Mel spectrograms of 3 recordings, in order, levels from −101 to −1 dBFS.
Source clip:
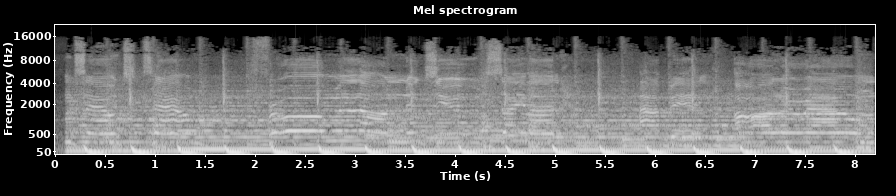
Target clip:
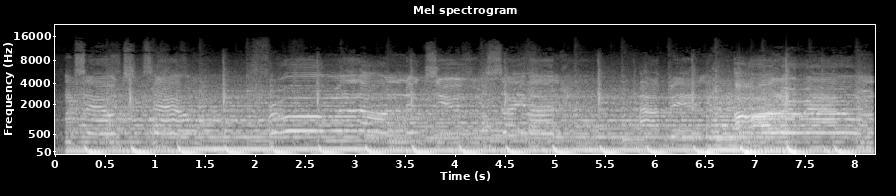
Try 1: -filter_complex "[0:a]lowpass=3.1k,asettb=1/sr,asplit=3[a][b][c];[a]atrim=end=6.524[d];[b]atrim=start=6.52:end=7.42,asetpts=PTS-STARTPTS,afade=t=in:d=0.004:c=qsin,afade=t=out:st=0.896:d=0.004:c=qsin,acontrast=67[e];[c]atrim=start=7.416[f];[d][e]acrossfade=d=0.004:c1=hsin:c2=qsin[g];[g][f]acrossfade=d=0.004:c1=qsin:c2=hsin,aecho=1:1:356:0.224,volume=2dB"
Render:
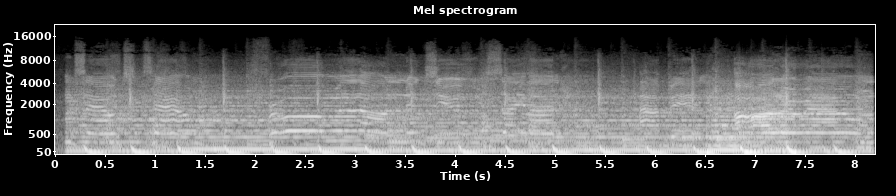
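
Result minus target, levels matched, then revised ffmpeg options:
250 Hz band +4.5 dB
-filter_complex "[0:a]lowpass=3.1k,equalizer=f=210:t=o:w=0.74:g=-11,asettb=1/sr,asplit=3[a][b][c];[a]atrim=end=6.524[d];[b]atrim=start=6.52:end=7.42,asetpts=PTS-STARTPTS,afade=t=in:d=0.004:c=qsin,afade=t=out:st=0.896:d=0.004:c=qsin,acontrast=67[e];[c]atrim=start=7.416[f];[d][e]acrossfade=d=0.004:c1=hsin:c2=qsin[g];[g][f]acrossfade=d=0.004:c1=qsin:c2=hsin,aecho=1:1:356:0.224,volume=2dB"

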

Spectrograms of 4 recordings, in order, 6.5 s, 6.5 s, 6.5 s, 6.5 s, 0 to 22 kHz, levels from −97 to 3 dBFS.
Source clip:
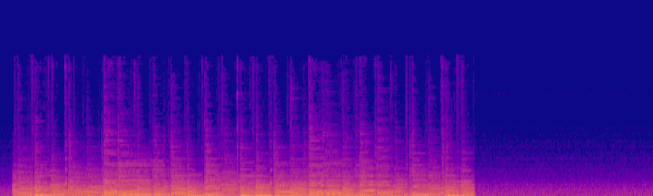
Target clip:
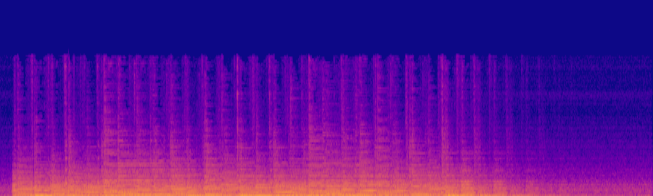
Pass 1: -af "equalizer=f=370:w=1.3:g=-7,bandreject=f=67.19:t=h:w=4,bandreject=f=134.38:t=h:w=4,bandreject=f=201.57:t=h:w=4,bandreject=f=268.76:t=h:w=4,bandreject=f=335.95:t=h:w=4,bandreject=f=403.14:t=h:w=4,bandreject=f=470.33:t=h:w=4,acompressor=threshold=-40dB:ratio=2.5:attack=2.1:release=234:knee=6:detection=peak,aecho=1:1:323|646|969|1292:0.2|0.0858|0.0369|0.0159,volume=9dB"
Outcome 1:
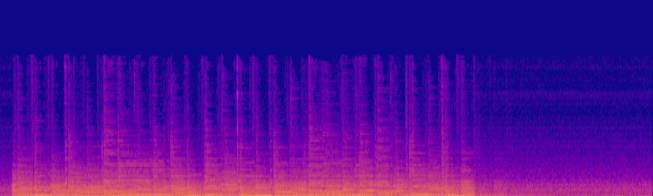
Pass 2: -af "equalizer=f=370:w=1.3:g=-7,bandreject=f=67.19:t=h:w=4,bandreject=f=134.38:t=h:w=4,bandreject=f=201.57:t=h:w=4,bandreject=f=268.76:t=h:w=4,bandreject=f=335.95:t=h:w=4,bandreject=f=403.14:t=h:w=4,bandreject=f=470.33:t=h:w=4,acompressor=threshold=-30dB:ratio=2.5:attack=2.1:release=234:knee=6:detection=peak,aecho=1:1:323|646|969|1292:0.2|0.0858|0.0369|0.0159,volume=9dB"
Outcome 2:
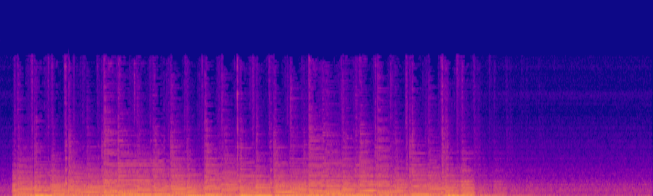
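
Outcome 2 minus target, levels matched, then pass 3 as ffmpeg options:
echo-to-direct -7 dB
-af "equalizer=f=370:w=1.3:g=-7,bandreject=f=67.19:t=h:w=4,bandreject=f=134.38:t=h:w=4,bandreject=f=201.57:t=h:w=4,bandreject=f=268.76:t=h:w=4,bandreject=f=335.95:t=h:w=4,bandreject=f=403.14:t=h:w=4,bandreject=f=470.33:t=h:w=4,acompressor=threshold=-30dB:ratio=2.5:attack=2.1:release=234:knee=6:detection=peak,aecho=1:1:323|646|969|1292|1615:0.447|0.192|0.0826|0.0355|0.0153,volume=9dB"

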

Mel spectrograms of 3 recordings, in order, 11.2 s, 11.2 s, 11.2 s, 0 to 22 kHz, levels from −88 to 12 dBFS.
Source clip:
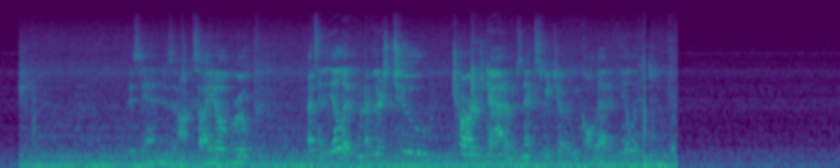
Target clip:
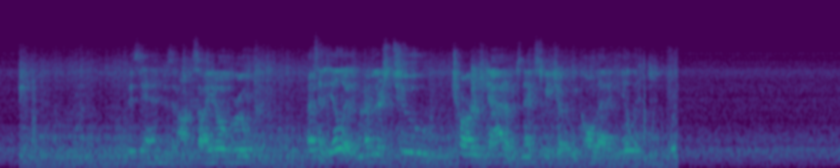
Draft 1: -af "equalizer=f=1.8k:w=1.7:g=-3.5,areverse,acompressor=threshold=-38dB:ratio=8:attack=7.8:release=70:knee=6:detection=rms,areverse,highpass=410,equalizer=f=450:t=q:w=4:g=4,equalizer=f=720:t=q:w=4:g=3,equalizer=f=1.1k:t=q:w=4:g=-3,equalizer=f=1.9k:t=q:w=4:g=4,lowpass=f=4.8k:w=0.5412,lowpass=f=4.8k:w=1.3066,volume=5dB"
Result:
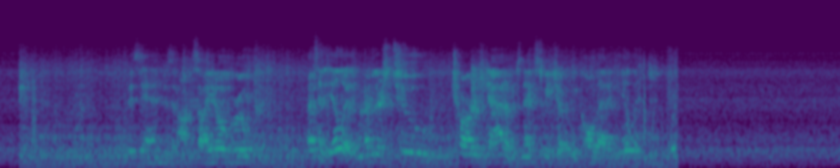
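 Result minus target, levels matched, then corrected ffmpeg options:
2000 Hz band +4.0 dB
-af "equalizer=f=1.8k:w=1.7:g=-11,areverse,acompressor=threshold=-38dB:ratio=8:attack=7.8:release=70:knee=6:detection=rms,areverse,highpass=410,equalizer=f=450:t=q:w=4:g=4,equalizer=f=720:t=q:w=4:g=3,equalizer=f=1.1k:t=q:w=4:g=-3,equalizer=f=1.9k:t=q:w=4:g=4,lowpass=f=4.8k:w=0.5412,lowpass=f=4.8k:w=1.3066,volume=5dB"

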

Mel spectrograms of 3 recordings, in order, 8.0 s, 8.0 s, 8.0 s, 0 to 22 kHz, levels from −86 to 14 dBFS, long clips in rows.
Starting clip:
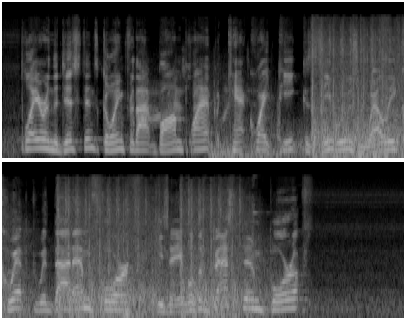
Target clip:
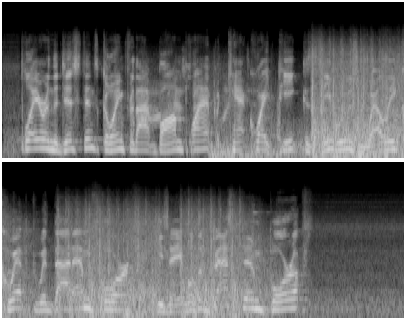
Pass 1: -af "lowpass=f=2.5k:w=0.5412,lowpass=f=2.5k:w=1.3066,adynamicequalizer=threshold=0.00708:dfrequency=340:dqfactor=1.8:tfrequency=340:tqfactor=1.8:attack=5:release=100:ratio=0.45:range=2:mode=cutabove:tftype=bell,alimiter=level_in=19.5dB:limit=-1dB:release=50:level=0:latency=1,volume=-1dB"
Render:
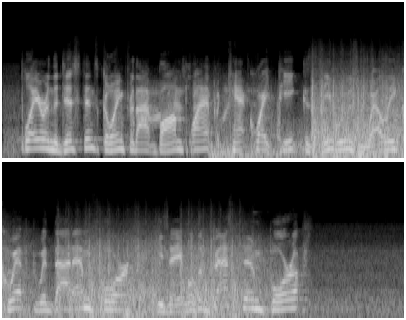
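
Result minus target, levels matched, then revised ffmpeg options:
4000 Hz band -11.0 dB
-af "lowpass=f=5.5k:w=0.5412,lowpass=f=5.5k:w=1.3066,adynamicequalizer=threshold=0.00708:dfrequency=340:dqfactor=1.8:tfrequency=340:tqfactor=1.8:attack=5:release=100:ratio=0.45:range=2:mode=cutabove:tftype=bell,alimiter=level_in=19.5dB:limit=-1dB:release=50:level=0:latency=1,volume=-1dB"

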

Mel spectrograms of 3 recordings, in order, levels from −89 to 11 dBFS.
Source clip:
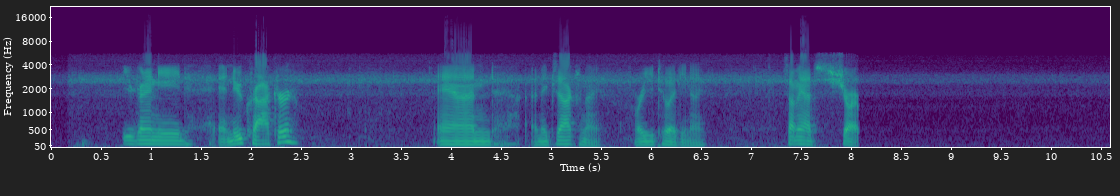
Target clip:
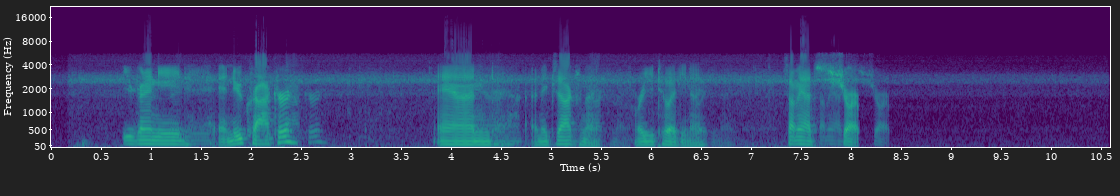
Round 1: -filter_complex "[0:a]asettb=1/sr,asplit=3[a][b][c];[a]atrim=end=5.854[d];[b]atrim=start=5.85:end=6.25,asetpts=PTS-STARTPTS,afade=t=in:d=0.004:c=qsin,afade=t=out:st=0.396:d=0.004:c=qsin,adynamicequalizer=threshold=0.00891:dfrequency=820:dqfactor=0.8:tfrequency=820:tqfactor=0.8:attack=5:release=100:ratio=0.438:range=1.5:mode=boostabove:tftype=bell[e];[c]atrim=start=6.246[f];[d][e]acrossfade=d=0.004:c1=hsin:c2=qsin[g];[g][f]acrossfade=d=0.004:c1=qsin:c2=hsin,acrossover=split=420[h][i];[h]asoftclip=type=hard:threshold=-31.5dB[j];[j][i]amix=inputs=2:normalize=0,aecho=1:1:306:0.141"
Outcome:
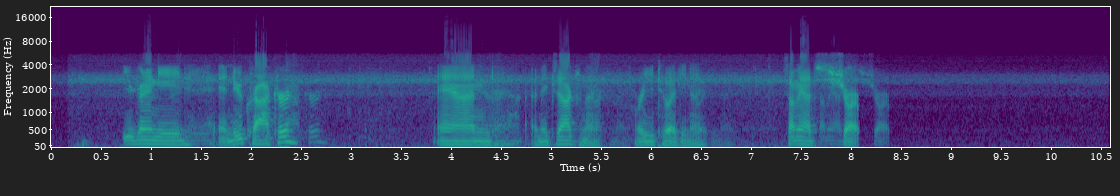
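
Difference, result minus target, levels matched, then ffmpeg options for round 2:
hard clip: distortion +40 dB
-filter_complex "[0:a]asettb=1/sr,asplit=3[a][b][c];[a]atrim=end=5.854[d];[b]atrim=start=5.85:end=6.25,asetpts=PTS-STARTPTS,afade=t=in:d=0.004:c=qsin,afade=t=out:st=0.396:d=0.004:c=qsin,adynamicequalizer=threshold=0.00891:dfrequency=820:dqfactor=0.8:tfrequency=820:tqfactor=0.8:attack=5:release=100:ratio=0.438:range=1.5:mode=boostabove:tftype=bell[e];[c]atrim=start=6.246[f];[d][e]acrossfade=d=0.004:c1=hsin:c2=qsin[g];[g][f]acrossfade=d=0.004:c1=qsin:c2=hsin,acrossover=split=420[h][i];[h]asoftclip=type=hard:threshold=-21.5dB[j];[j][i]amix=inputs=2:normalize=0,aecho=1:1:306:0.141"

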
